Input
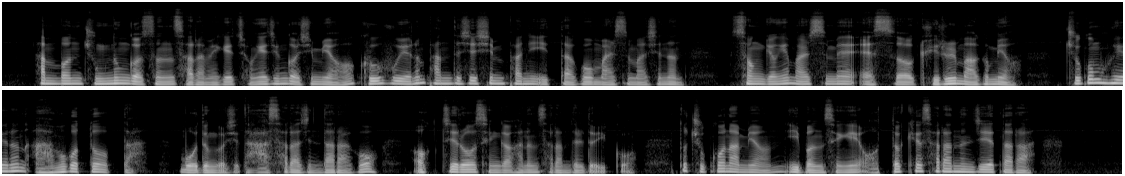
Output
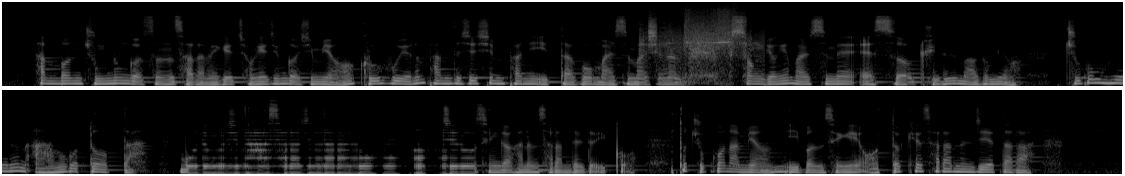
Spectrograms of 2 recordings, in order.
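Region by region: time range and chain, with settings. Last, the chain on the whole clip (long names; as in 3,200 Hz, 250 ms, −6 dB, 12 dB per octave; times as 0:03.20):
0:06.37–0:07.63: converter with a step at zero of −25.5 dBFS + meter weighting curve D
0:09.04–0:12.09: treble cut that deepens with the level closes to 840 Hz, closed at −19 dBFS + downward compressor, threshold −29 dBFS
0:13.07–0:15.94: phases set to zero 388 Hz + single-tap delay 240 ms −16.5 dB
0:17.33–0:18.93: noise gate −53 dBFS, range −7 dB + transient designer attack +11 dB, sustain +7 dB
whole clip: hum removal 201.9 Hz, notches 8; downward compressor 12 to 1, threshold −32 dBFS; level −2.5 dB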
